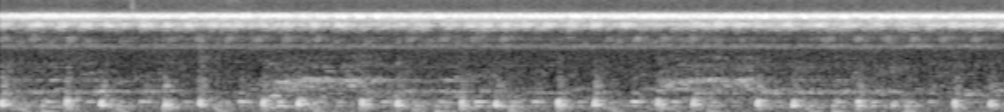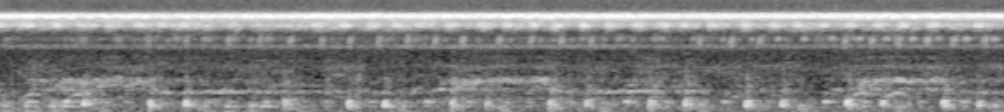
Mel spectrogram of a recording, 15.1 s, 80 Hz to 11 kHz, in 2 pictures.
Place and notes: St. Gabriels School, Fontaine, Haiti - Fontaine Community Singing Heard from Rooftop at Night
Fontaine is a hamlet roughly an hours walk or a 15 minute moto ride from Pignon, one city in the Nord Department in central Haiti. The recording was done via H2N from the rooftop of a two-story school, recording the sounds of the night, which predominately features a gathering of song, likely though not yet confirmed to be by members of the Voodoo community.
Département du Nord, Haiti, 15 July 2019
